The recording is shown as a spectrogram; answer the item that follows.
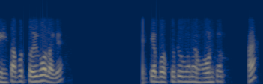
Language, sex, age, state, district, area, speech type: Assamese, male, 30-45, Assam, Tinsukia, rural, conversation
